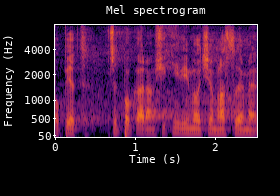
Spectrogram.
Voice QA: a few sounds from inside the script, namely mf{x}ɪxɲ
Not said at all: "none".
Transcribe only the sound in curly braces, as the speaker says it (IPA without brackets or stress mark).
ʃ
